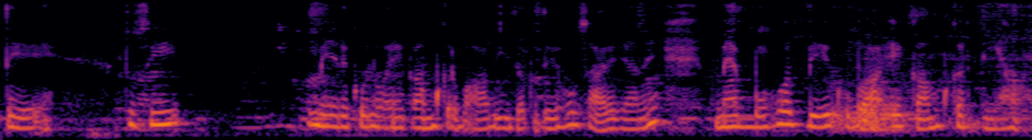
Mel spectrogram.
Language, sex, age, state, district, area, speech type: Punjabi, female, 30-45, Punjab, Kapurthala, urban, spontaneous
